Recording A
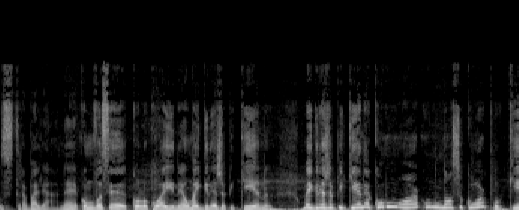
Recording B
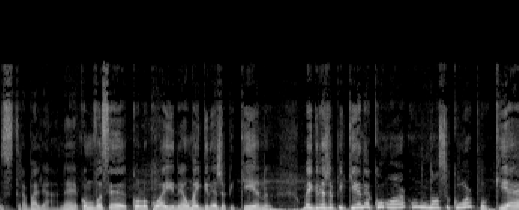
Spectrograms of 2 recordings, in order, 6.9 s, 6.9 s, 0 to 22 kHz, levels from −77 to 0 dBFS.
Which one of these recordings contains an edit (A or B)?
B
